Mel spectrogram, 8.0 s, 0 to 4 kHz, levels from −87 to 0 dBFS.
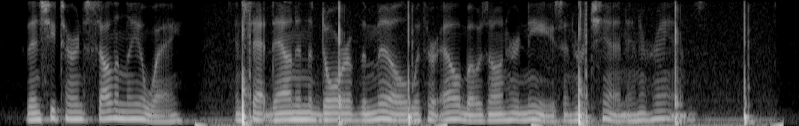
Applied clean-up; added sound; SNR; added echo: none; Raindrop / Drip; 0 dB; none.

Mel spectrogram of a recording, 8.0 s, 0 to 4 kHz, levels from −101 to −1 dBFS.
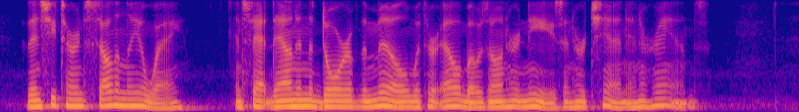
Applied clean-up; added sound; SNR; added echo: none; none; none; none.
